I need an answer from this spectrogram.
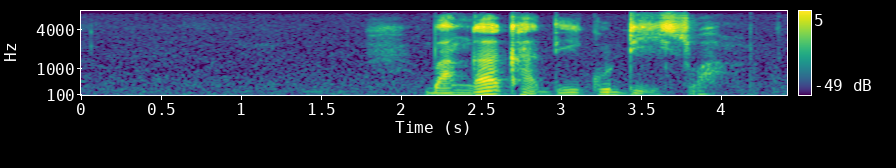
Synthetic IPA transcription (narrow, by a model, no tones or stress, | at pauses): ɓaŋɡʱakʰa̰dʼik̬udʱiːswa̰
